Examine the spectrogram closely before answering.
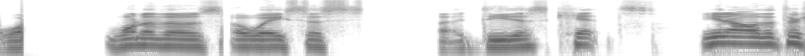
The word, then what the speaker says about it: Adidas: The brand's founder, Adolf Dler, Addi, intended it to be pronounced Adidas.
